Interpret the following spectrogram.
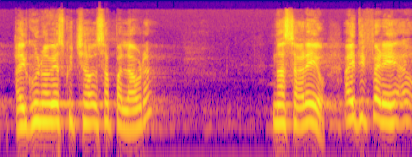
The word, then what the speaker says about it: nazareo: Y dice, porque el niño será nazareo. ¿Alguno había escuchado esa palabra? Nazareo. Uno tiende a confundirlo entre nazareno y nazareo, sin la N.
